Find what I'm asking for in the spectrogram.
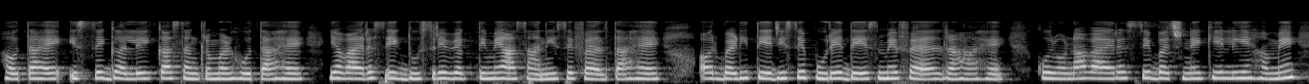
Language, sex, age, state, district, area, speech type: Hindi, female, 18-30, Uttar Pradesh, Jaunpur, urban, spontaneous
